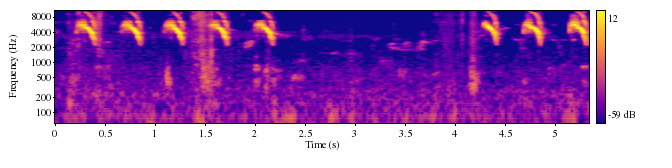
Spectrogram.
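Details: Small chicken chicks give bright, downward-slurred peeps: five quick ones, then a pause of about two seconds, then three more, with a faint rustle in the middle.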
